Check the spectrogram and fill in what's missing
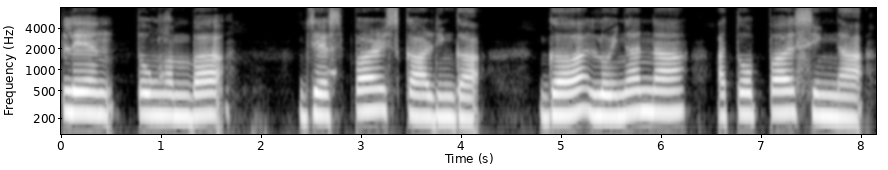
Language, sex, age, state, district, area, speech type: Manipuri, female, 18-30, Manipur, Kangpokpi, urban, read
